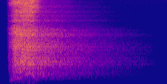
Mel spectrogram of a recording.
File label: Threatened Corrupted Grineer Male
